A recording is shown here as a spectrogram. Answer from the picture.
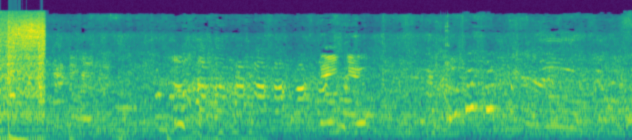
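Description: Bass-heavy dance music cuts off about half a second in with a quick falling sweep, and a low bass hum holds for about two more seconds. After that there is the chatter of a crowd, with several voices talking and laughing in an echoing hall.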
